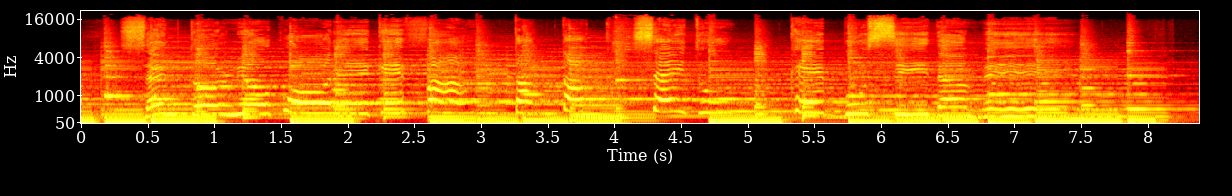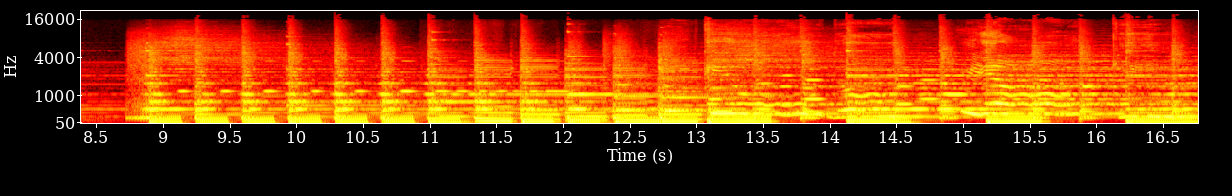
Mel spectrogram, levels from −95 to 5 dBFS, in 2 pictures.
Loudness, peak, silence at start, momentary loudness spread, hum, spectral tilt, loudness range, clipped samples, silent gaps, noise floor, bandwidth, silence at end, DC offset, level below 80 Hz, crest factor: -14 LUFS; 0 dBFS; 0 s; 5 LU; none; -5 dB/octave; 3 LU; under 0.1%; none; -37 dBFS; 19 kHz; 0 s; under 0.1%; -22 dBFS; 12 dB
